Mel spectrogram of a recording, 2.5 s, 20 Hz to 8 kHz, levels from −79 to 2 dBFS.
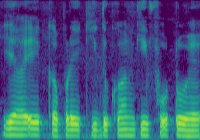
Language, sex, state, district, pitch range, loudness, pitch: Hindi, male, Jharkhand, Deoghar, 125-130 Hz, -14 LUFS, 125 Hz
